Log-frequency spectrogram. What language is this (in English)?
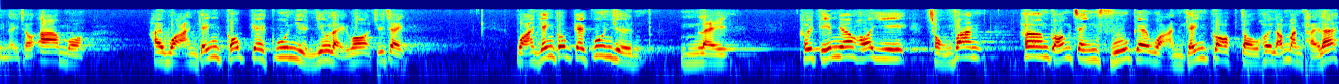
Cantonese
